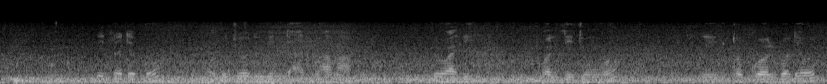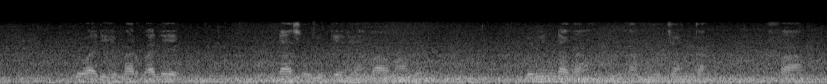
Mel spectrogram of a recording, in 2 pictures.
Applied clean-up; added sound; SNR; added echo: none; Waves, surf; -5 dB; none.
